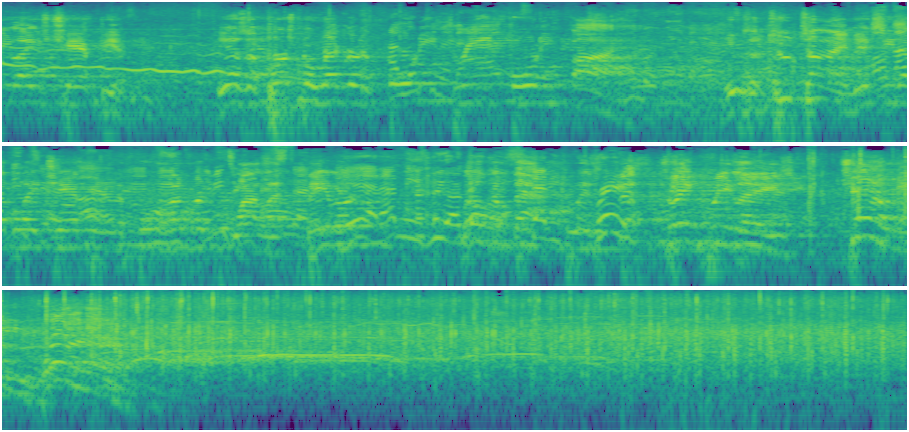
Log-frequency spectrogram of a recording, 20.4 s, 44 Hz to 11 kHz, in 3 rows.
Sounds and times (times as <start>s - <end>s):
Outside, urban or manmade: 0.0s - 20.3s.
